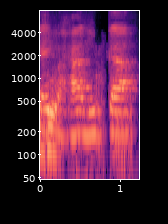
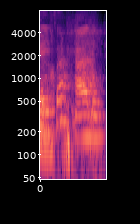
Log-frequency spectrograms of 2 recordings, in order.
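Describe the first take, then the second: First: The final vowel of the last word is pronounced. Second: The last word ends without its final vowel. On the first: This is the original full form. "মূলত তো ছিল" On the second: This is how it is said in everyday speech. "সেটা না বলে কি বলা হয়"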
